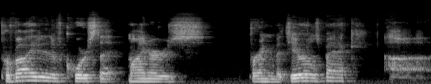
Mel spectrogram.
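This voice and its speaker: Pitched fairly high, a man's voice proceeds at a moderate pace. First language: not English. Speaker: game server admin. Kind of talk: interview. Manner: hesitant, many fillers.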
